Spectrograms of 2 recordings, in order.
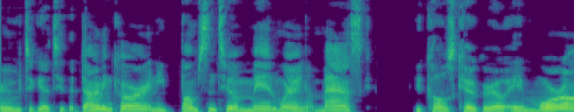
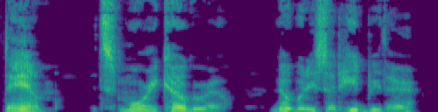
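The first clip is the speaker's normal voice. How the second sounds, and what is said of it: Puts on a character's voice. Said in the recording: “doing an impersonation.”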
